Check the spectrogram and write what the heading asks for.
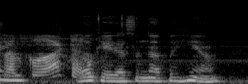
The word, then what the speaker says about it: Quetzalcoatl: See if we can get a pronunciation out of here. Quetzalcoatl. Quetzalcoatl? Quetzalcoatl. That ain't nothing like what me and King Drop was saying. Quetzalcoatl.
